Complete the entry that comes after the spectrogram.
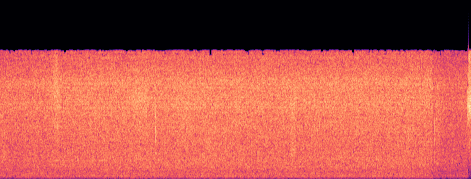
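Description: Steady rushing noise with a faint low hum, and a few faint light clicks.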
